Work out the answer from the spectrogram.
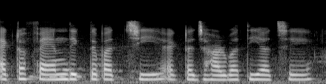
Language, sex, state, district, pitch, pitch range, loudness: Bengali, female, West Bengal, Cooch Behar, 230 Hz, 225-235 Hz, -14 LUFS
